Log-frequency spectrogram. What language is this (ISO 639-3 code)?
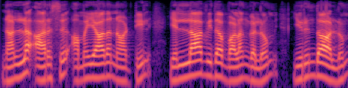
tam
